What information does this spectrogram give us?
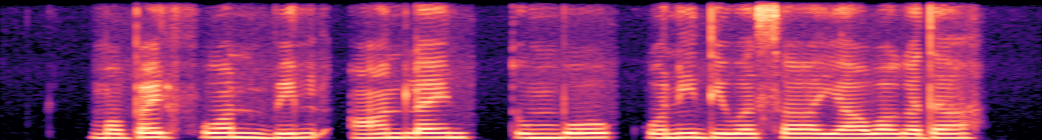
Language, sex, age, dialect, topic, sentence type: Kannada, female, 31-35, Northeastern, banking, question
